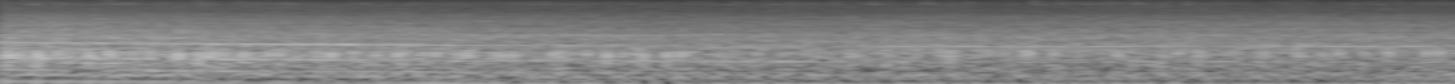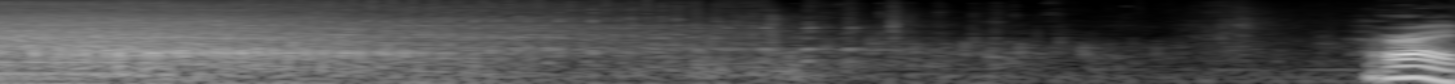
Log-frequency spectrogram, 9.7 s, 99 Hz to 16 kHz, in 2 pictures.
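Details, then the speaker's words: Generac standby generator, 999cc engine (0J9333) reported shutting down on low oil pressure, gauge showing 50 PSI and oil found low: even, steady run then smooth wind-down, no knocking; idle set screw can't hold throttle open enough. "that sounded pretty good."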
